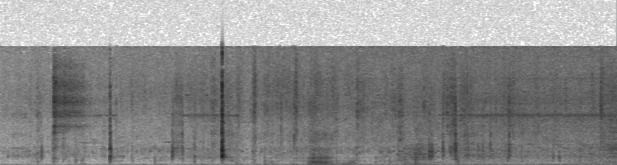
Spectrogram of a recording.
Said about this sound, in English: We got quite a dog ruckus this morning.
